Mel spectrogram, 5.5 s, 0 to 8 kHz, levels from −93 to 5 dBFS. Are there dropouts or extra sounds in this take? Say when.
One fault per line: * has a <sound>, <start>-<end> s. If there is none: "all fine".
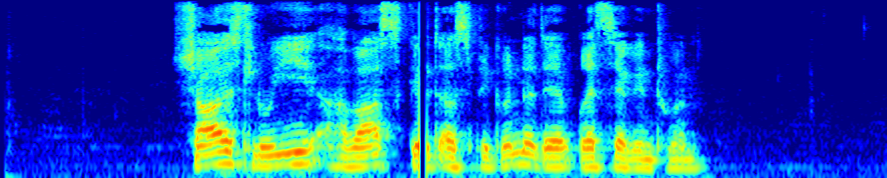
* has a dropout, 2.6-2.7 s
